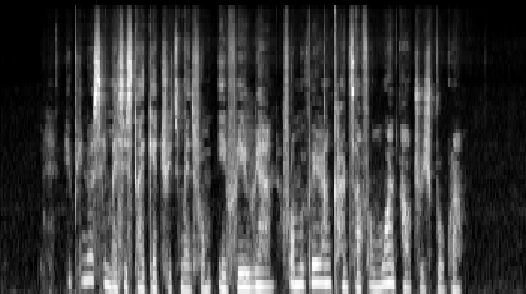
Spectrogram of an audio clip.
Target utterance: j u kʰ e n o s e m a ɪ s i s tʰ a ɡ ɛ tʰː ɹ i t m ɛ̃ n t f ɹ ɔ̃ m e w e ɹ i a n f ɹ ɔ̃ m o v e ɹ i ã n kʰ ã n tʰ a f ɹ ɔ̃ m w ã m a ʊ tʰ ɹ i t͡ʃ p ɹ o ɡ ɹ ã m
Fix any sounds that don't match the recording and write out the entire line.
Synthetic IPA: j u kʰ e n o s e m a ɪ s i s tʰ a ɡ ɛ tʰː ɹ i t m ɛ̃ n t f ɹ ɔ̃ m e v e ɹ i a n f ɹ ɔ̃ m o v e ɹ i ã n kʰ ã n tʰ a f ɹ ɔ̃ m w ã n a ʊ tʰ ɹ i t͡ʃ p ɹ o ɡ ɹ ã m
